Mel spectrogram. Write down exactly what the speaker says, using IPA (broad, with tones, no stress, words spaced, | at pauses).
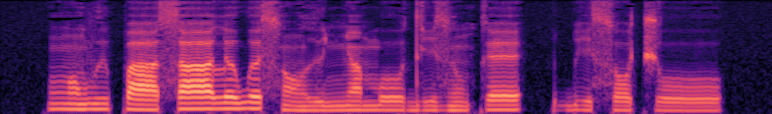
ŋɔ̃˦vɨ˦ paː˧saː˦lə˦wə˦ sɔ̃˨ɣɨ˨ɲã˧ moː˧di˨ zũ˨kɛ˦ | ɓi˨sɔ˨t͡ʃoː˨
